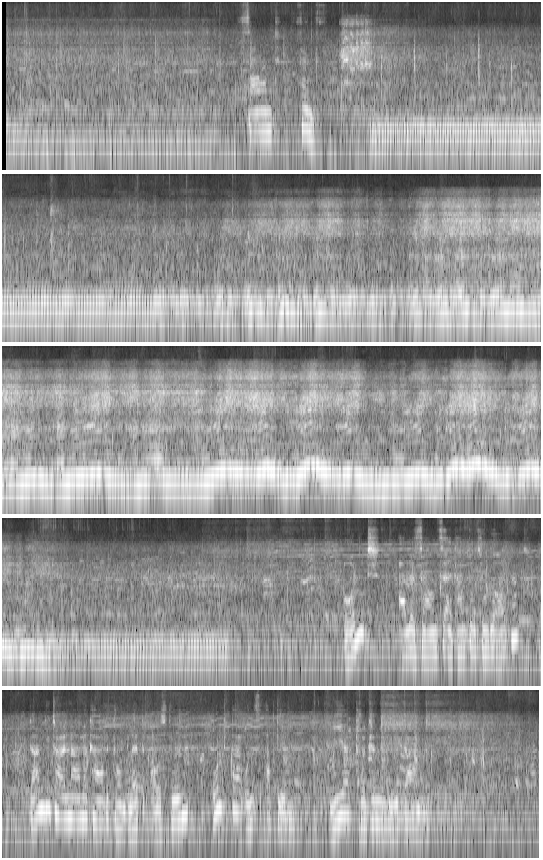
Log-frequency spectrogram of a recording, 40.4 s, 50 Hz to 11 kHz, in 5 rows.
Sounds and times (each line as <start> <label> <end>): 0.0 motorradwerbung 40.3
